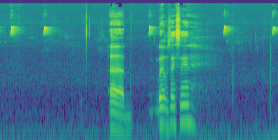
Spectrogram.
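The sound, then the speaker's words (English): Short, high chirps of a blue jay repeat every second or so outdoors, while a person briefly speaks in the middle over a low background rumble. “Because you know me, I got a lot of burb friends. And there goes a blue jay.”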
